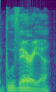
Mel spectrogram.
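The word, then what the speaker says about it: Beauveria: i have to admit i typed in bavaria like uh the place in germany that's not how it's spelled it's b e a u v e r i a buvaria basiana b-a-s-s-i-a-n-a and you'll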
